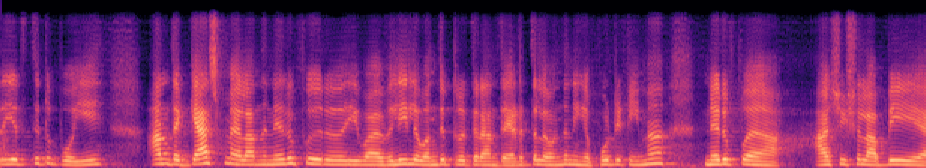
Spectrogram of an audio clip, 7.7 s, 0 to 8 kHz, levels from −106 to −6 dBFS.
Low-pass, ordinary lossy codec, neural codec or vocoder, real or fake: 7.2 kHz; none; codec, 16 kHz, about 1 kbps, DyCAST, with the encoder's durations; fake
